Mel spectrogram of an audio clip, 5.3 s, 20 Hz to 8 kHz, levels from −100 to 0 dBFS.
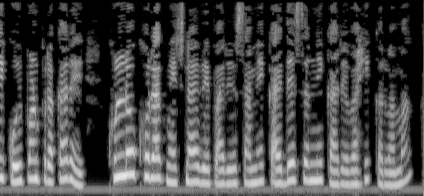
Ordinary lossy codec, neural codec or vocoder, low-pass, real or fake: none; none; none; real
